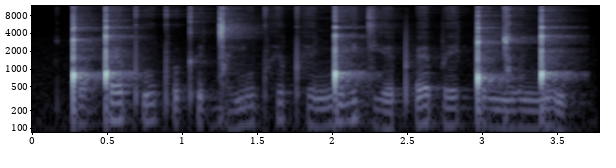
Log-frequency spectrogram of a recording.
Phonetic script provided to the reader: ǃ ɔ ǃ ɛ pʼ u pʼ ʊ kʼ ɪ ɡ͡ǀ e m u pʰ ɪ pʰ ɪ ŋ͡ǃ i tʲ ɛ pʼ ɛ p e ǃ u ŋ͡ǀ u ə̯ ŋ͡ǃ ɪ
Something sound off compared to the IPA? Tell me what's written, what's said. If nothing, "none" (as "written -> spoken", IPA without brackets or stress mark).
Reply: none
